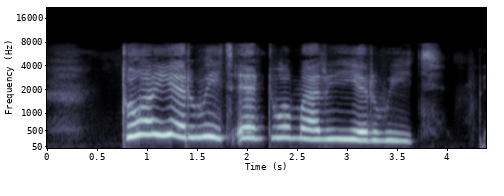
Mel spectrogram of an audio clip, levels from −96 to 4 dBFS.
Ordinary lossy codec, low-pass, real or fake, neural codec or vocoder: none; none; fake; codec, 16 kHz, 2 kbps, X-Codec, WavLM features, trained on Multilingual LibriSpeech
